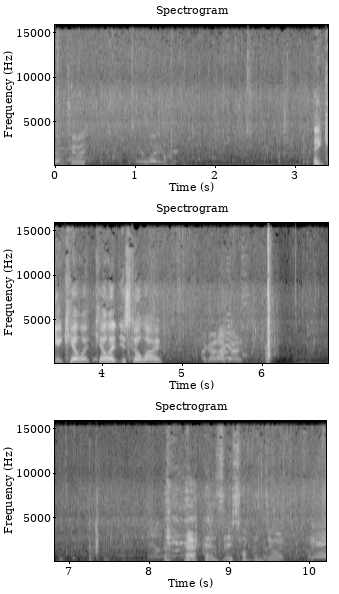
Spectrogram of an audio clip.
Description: Water splashing sounds as boys talk followed by girl shrieks and a slap of a paper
